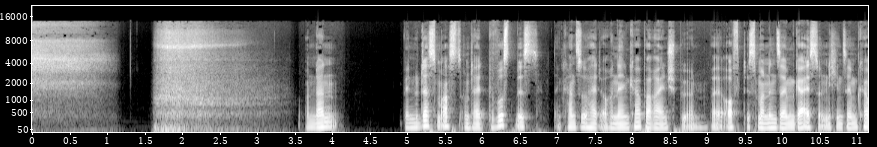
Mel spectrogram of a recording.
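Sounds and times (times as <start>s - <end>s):
long airy deep inhale: 0.0s - 3.5s
loud breathy exhale: 0.0s - 3.5s
speech: 3.6s - 4.2s, 5.0s - 11.1s.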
